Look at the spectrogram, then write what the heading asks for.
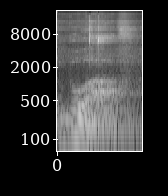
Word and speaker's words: boivent: last one is ils boivent and elles boivent. You got it? ENT in verb is always silent. Don't forget this rule. ENT in the ending of the verb are always silent.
